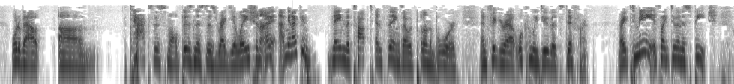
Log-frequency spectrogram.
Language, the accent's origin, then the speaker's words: English; Northeast, United States; And I mean guys, because I'm from the Northeast, right?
